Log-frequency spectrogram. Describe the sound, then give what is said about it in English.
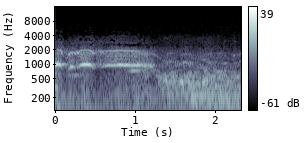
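A rooster on a farm crows once in the early morning, fairly loud, its strained, sustained call lasting about a second before fading into soft, muffled background noise. “No, that's the rooster. It's morning.”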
